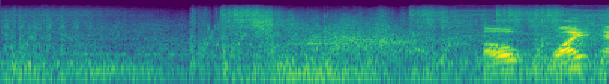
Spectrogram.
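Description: Gunfire rattles from a game.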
